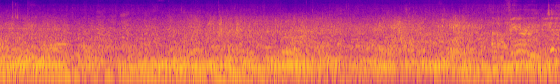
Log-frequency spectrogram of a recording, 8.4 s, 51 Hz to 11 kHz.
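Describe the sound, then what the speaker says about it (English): A P-51 Mustang with a Rolls-Royce design Packard piston engine roars overhead at an air show, a loud, steady droning engine note filling the whole stretch with crowd and wind noise beneath it. "That B-51 Mustang is being powered by a Rolls-Royce design Packard."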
